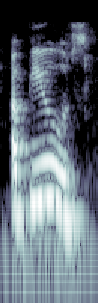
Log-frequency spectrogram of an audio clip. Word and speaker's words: abuse: Abuse. Abuse. The stress is on second syllable, views.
